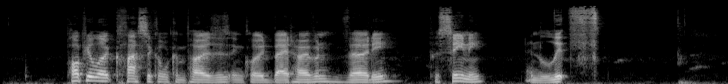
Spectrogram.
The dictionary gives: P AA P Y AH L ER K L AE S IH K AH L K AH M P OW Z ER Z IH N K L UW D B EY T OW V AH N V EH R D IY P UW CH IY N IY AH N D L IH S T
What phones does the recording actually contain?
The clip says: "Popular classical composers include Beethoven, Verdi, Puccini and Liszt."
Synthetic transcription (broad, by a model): P AA P Y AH L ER K L AE S IH K AH L K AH M P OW Z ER Z IH N K L UW D B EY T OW V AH N V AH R D IY P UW S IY N IY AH N L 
